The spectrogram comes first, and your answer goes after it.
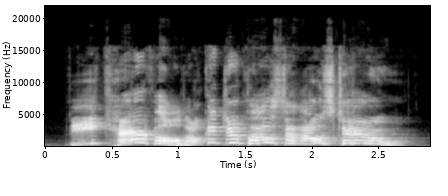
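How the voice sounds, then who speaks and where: A squeaky, extremely high put-on character voice, shouting at a moderate pace. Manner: desperate, shouting.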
